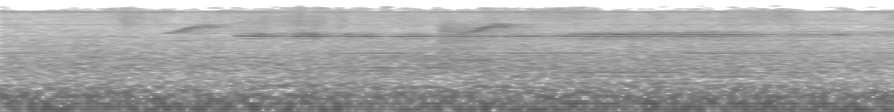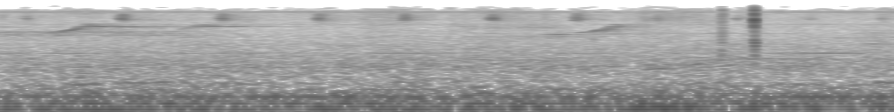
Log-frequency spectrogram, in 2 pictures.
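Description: Faint outdoor ambience: birds calling short rising chirps several times over a low steady rumble, with one sharp click near the end.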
